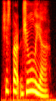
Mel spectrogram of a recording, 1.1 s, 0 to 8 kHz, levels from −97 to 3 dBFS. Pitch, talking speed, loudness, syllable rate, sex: 245 Hz, 170 wpm, -14 LUFS, 4.4 syllables/s, female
